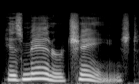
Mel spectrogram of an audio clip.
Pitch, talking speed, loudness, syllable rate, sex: 210 Hz, 130 wpm, -14 LUFS, 3.9 syllables/s, female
